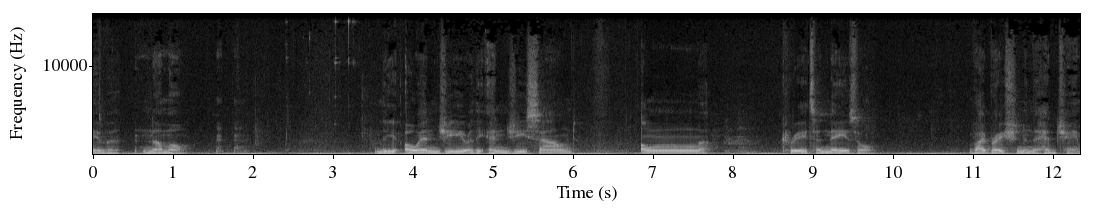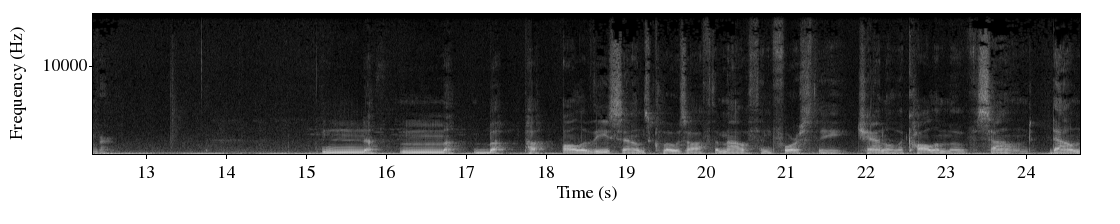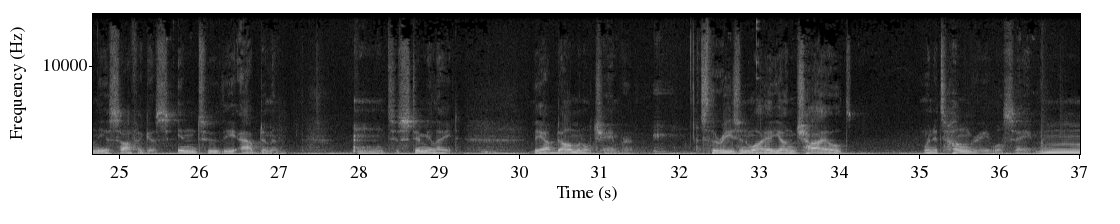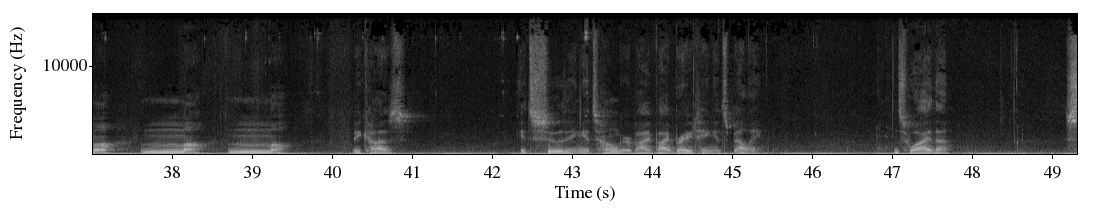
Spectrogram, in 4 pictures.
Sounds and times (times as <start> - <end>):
Speech: 0.0 - 1.2, 3.5 - 6.1, 6.8 - 7.8, 8.6 - 9.8, 11.0 - 12.6, 15.2 - 27.1, 28.0 - 29.2, 30.2 - 34.2, 35.0 - 39.6, 40.2 - 41.0, 42.3 - 45.5, 47.0 - 47.8
Mantra: 15.2 - 19.0, 35.2 - 39.6.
